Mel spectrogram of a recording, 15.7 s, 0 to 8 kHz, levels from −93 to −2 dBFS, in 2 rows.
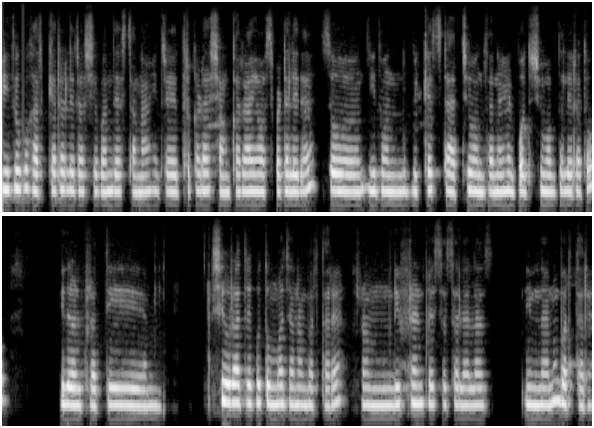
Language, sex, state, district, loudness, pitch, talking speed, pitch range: Kannada, female, Karnataka, Shimoga, -17 LUFS, 205 Hz, 120 wpm, 200-215 Hz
